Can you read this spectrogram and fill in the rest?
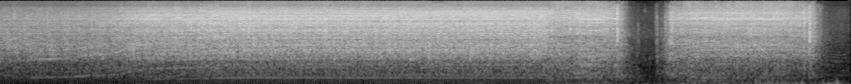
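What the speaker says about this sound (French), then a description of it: "Et puis on perce." A power drill fitted with a wood bit bores into wood, a steady loud whine with rising pitch that cuts out briefly near the end and restarts, with no talk.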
